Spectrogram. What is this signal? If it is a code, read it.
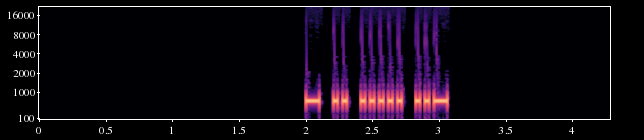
Morse code, heard as a keyed tone, about 34 wpm, 700 Hz. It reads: TI5U
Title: DXCC-100 Call Signs - 4 Characters - Repeated 3x - 35wpm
